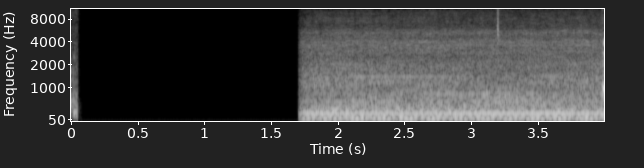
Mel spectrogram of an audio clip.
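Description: Dead silence for about the first second and a half. Then a steady engine sound cuts in suddenly, running at an even pitch with a regular low throb, like an idling motor.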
